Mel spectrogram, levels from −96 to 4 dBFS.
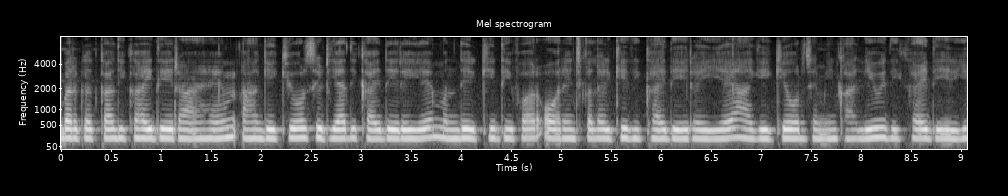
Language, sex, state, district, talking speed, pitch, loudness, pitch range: Hindi, female, Bihar, Vaishali, 225 wpm, 200 Hz, -16 LUFS, 195-205 Hz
